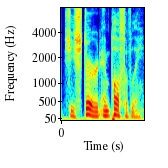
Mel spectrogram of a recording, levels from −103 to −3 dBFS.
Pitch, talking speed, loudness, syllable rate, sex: 115 Hz, 110 wpm, -16 LUFS, 5.1 syllables/s, male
